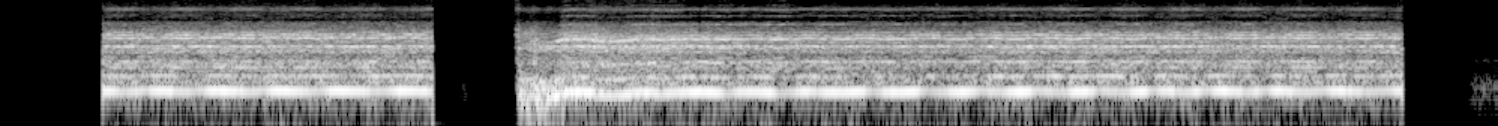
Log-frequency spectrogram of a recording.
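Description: An electric blender grinds batter for a soft, oil-free steamed tiffin, its loud, steady motor whine running about two seconds, stopping briefly, then roaring again for several more seconds before cutting off.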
